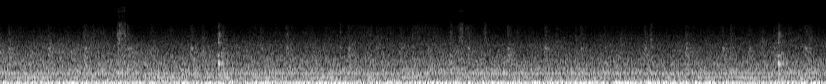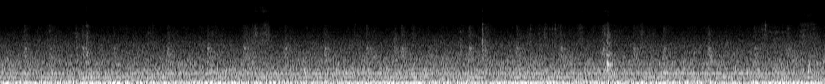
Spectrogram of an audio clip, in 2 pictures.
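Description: Clods and stones knock against the metal frame now and then.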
